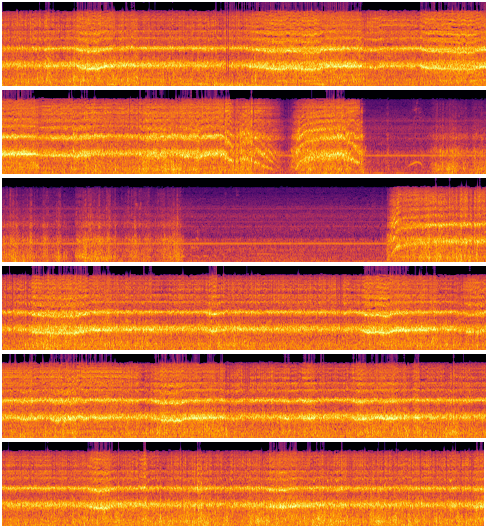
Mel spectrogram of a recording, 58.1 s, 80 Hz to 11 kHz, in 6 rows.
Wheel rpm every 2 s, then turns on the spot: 230, 230, 230, 220, 220, 220, 220, 90, 70, 10, 20, 10, 0, 80, 230, 220, 230, 230, 230, 230, 230, 230, 230, 230, 230, 230, 230, 230, 230.
16-24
